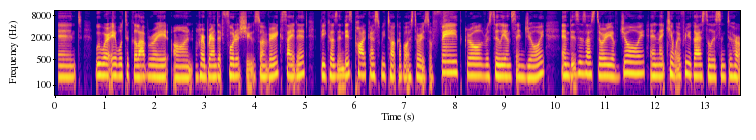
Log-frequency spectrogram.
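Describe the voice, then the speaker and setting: A woman's voice: on the low side, fairly even intonation, moderate pace, creaky, sharp tone, smooth, dry recording, clean studio sound. A woman hosting a conversational podcast interview, with an effusive, encouraging manner. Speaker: podcast host.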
